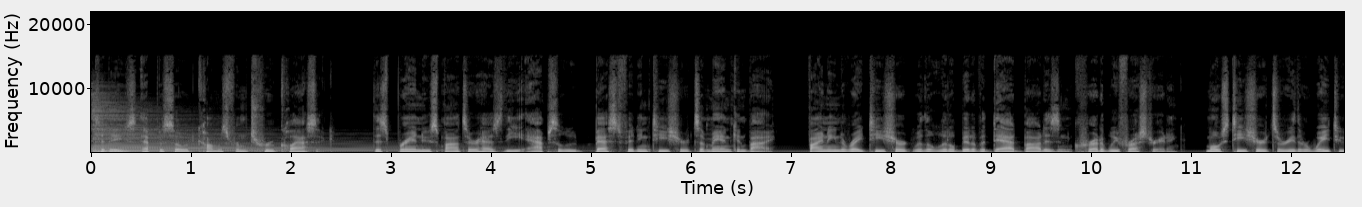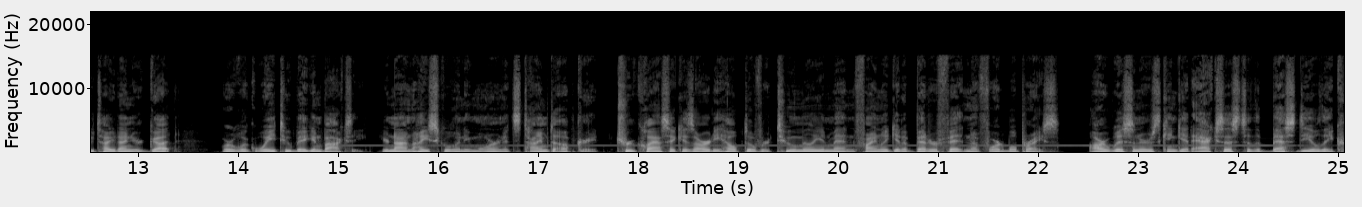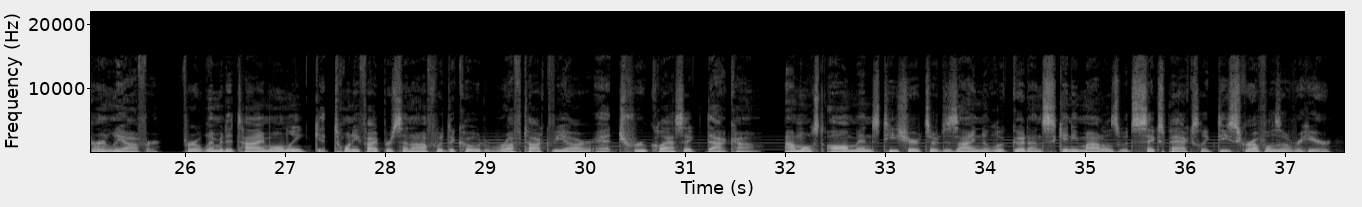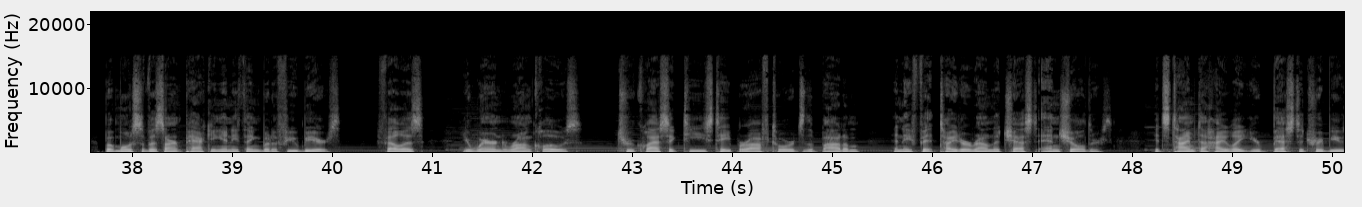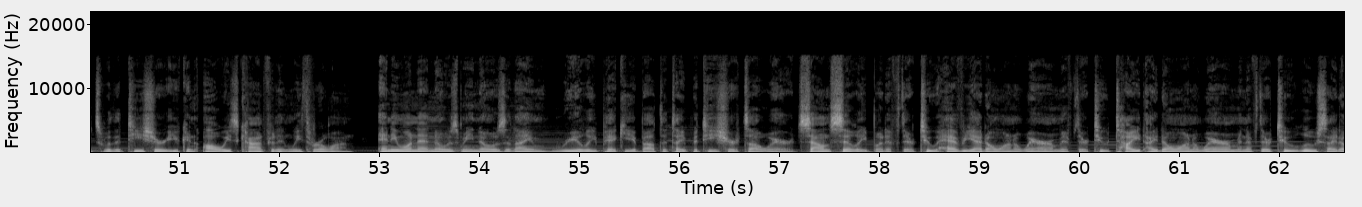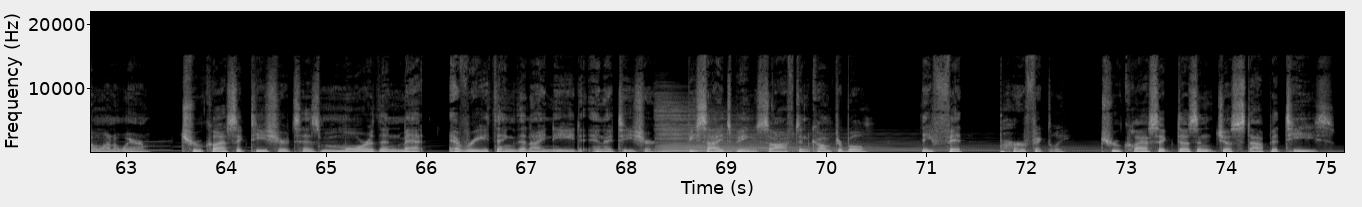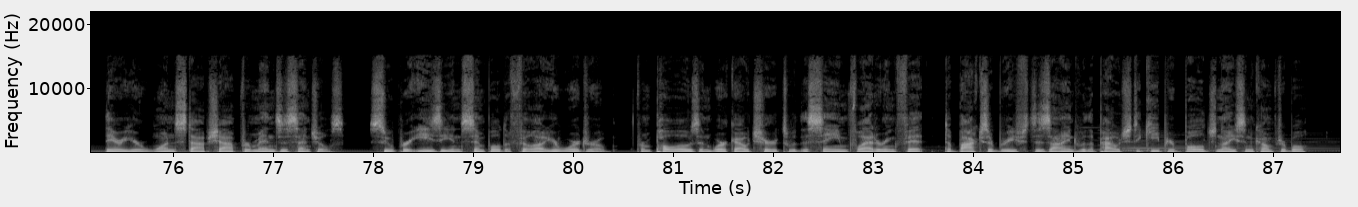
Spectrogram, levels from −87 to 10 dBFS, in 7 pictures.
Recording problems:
background music; noticeable; throughout; 20 dB below the speech

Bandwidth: 15 kHz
